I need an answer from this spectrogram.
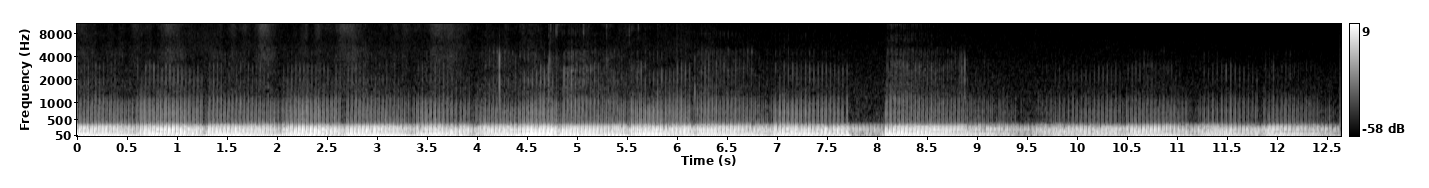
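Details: Happy cat purring under a relaxing massage, a deep throbbing purr pulsing rapidly and steadily, with a brief break partway through.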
